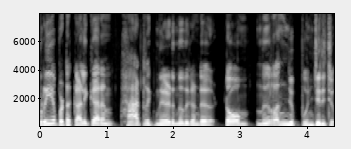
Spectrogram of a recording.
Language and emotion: Malayalam, happy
